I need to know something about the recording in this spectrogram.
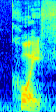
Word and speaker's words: coif: it does look so the first form it says koif it does say the pronunciation is koif but also for part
